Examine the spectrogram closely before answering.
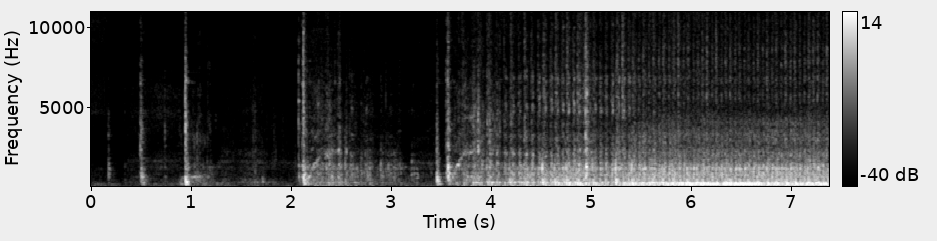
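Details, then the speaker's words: Qualcast mower with a Briggs and Stratton Classic engine, primed and started with a few cord pulls; it catches but runs with an uneven, hunting beat. Runs poorly, and the owner plans a carburetor clean. "Well, it runs. Not very well. Carburetor clean."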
